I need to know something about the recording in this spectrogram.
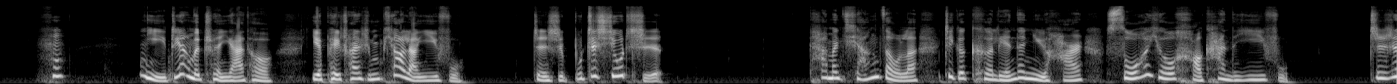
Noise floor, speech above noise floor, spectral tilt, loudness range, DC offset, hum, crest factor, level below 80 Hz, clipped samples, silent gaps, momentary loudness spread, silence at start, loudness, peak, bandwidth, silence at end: -62 dBFS; 47 dB; -4.5 dB/octave; 4 LU; under 0.1%; none; 16 dB; -62 dBFS; under 0.1%; none; 8 LU; 0.45 s; -15 LUFS; 0 dBFS; 16 kHz; 0 s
